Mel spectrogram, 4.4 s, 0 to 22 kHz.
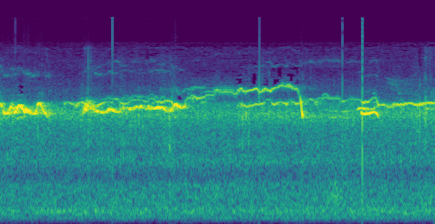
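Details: Bald eagle nest in Washington, DC, 22 May 2017: eaglets 53 and 54 days old meet the female with aggression when she brings a stick instead of food. Steady, quavering, high whining squeals rise briefly near the end, mixed with occasional clicks.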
